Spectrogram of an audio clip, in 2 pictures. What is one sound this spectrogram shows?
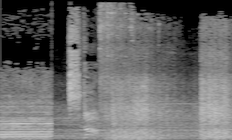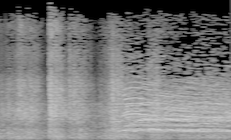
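Two trains collide with a loud metallic crash.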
